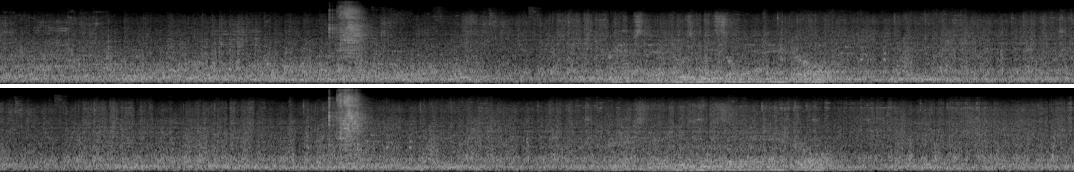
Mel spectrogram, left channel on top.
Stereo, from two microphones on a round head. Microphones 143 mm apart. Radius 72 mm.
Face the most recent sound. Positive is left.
turn(degrees=25)  # may be behind; listen again after turning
